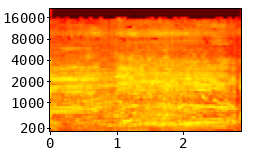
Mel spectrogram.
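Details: Overlapping moos from cattle on an Indonesian farm, sustained droning calls with a gently rising tone in the middle and constant background noise.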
